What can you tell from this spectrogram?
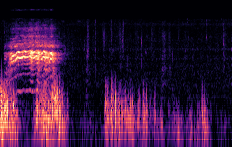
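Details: Appaloosa-coloured john (male) mule, described as quiet and easy to ride, gives a loud harmonic bray-like call for about a second, then steady hoof clip-clops on the ground.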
